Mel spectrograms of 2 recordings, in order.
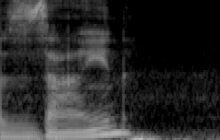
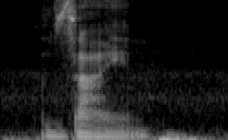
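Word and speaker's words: זין: The next letter is a zayin, pronounced like the English Z, zayin. Here you notice in the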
